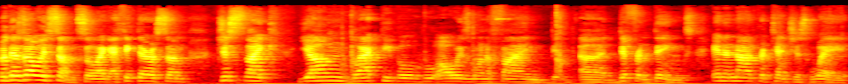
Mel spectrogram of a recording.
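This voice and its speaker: The speaker has an American accent, a bright, sharp tone and lively intonation. The pace is moderate, and there is audible room echo. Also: man, fairly high pitch for a man. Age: 30s. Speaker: returning podcast guest, film fan. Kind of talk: casual chat.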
